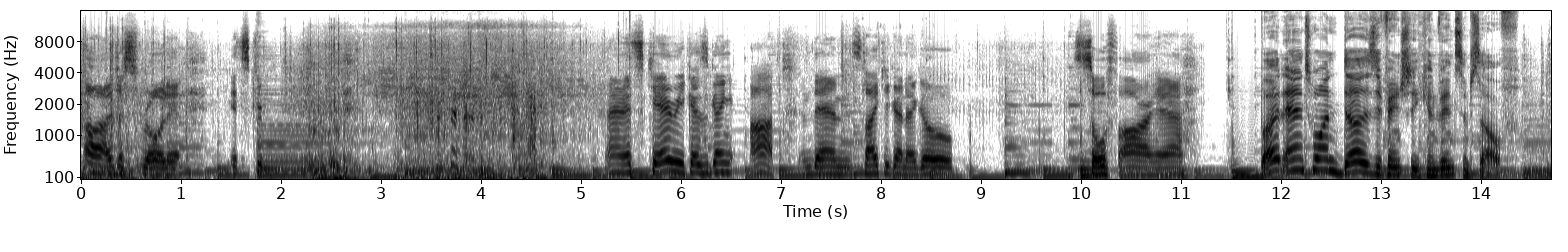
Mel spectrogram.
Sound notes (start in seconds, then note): 3.6 laughter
